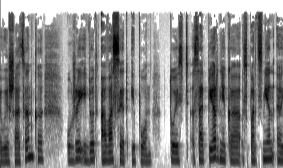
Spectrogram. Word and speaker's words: Иппон: Иппон тоже его как бы не говорят Иппон, он как Понятно. Ипон.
